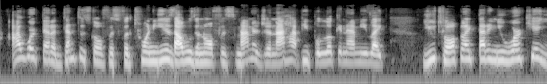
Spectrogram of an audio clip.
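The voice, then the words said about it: New York accent. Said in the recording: “I'm from New York. I've got an accent.”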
